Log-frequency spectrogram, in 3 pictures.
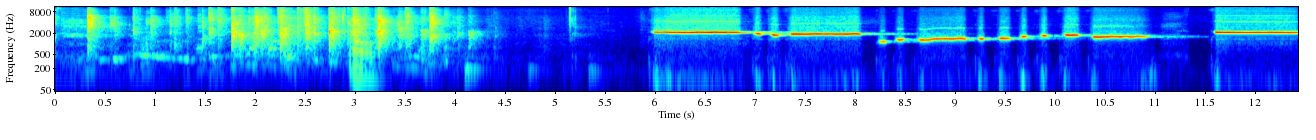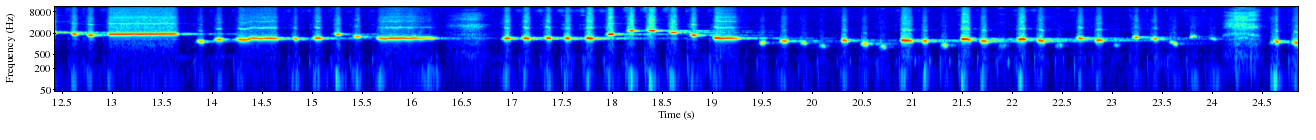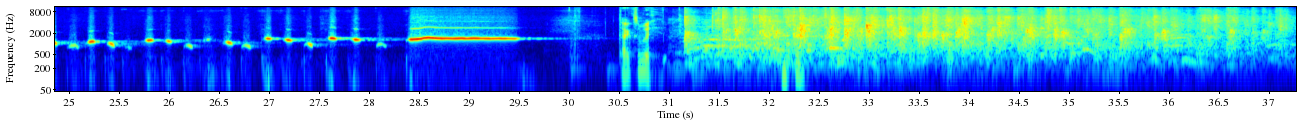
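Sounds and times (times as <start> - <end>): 
laughter: 0.0 - 4.4, 31.0 - 37.2
person whistling a classical symphony melody: 6.0 - 30.0
speech: 30.6 - 31.0.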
